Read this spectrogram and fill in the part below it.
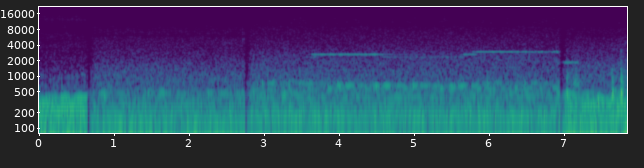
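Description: A woman sips tea quietly.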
